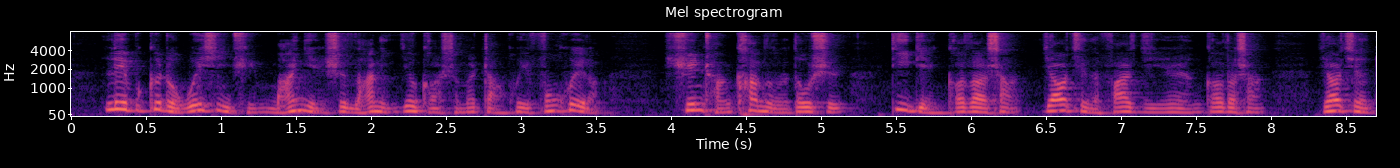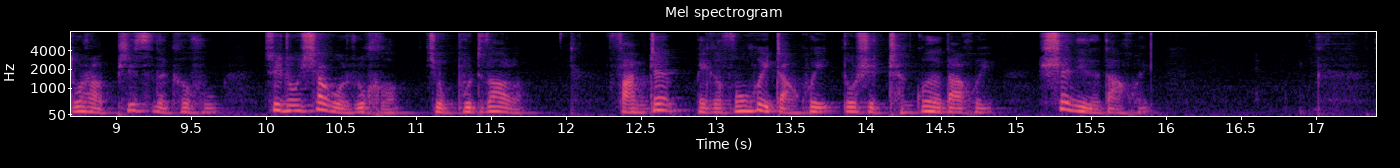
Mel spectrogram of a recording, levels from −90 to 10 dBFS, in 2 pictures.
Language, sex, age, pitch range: Chinese, male, 40-59, 145-180 Hz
